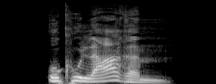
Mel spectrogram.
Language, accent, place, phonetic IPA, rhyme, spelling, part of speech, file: German, Germany, Berlin, [okuˈlaːʁəm], -aːʁəm, okularem, adjective, De-okularem.ogg
- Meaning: strong dative masculine/neuter singular of okular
